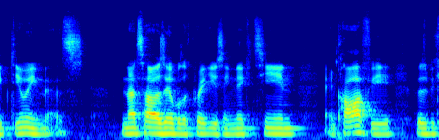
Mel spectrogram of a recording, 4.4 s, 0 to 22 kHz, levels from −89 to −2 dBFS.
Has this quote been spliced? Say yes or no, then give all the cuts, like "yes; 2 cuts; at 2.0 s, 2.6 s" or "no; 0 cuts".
no; 0 cuts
